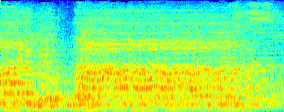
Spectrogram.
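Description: A choir singing a Russian song in harmony, ending a line and then holding a long steady chord from about half a second in.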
